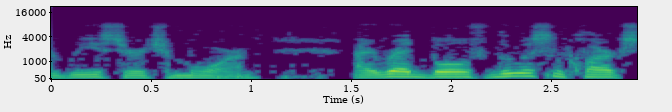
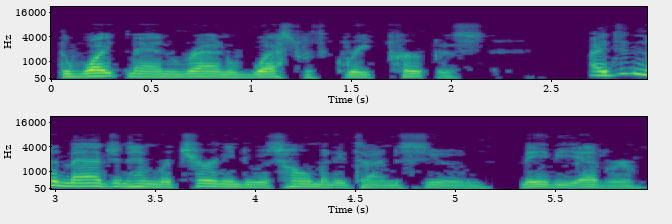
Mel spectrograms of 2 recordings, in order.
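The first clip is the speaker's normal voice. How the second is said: lively read-aloud narration, a bit louder; story narration; 3 semitones higher, 8 dB louder than usual. A narrator's reading. Author reading his story to listeners, lively narration. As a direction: read the tale with energy.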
